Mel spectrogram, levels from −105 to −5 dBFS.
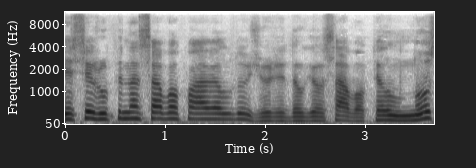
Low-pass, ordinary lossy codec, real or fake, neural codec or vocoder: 10.8 kHz; AAC, 48 kbps; fake; codec, 44.1 kHz, 7.8 kbps, DAC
